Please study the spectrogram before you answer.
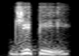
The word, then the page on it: GP: Indian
